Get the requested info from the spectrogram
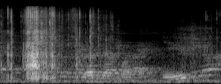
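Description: Foil trading card pack wrapper crinkling and tearing as it is opened by hand, mostly in the first half.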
